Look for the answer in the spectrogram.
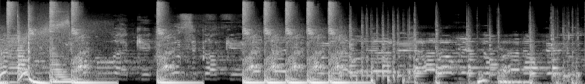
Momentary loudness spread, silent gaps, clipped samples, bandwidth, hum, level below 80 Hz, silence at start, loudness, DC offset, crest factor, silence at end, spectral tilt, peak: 10 LU; none; 2%; over 20 kHz; none; -12 dBFS; 0 s; -9 LUFS; under 0.1%; 8 dB; 0 s; -4.5 dB/octave; 0 dBFS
